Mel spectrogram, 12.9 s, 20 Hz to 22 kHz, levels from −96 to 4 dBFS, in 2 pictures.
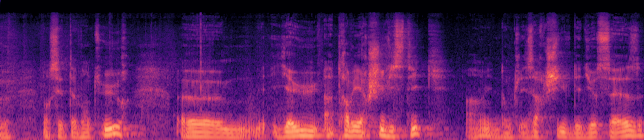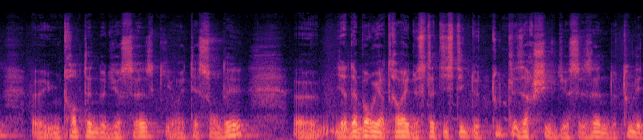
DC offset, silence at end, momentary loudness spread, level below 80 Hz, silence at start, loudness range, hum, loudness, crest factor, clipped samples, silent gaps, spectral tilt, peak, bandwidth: under 0.1%; 0 s; 13 LU; -42 dBFS; 0 s; 4 LU; none; -24 LUFS; 18 dB; under 0.1%; none; -5.5 dB/octave; -6 dBFS; 15.5 kHz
